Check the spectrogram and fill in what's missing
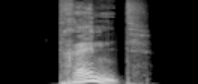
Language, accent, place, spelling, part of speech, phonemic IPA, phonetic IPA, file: German, Germany, Berlin, Trend, noun, /trɛnt/, [tʁɛnt], De-Trend.ogg
- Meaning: 1. trend (tendency, direction of development) 2. trend (fab, fashion, popular inclination)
